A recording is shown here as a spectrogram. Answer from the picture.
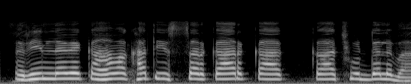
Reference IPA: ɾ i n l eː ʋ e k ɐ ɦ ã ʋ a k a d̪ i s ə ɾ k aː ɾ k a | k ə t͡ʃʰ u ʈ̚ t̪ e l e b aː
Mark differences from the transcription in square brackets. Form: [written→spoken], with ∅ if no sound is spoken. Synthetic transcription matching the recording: ɾ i n l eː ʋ e k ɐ ɦ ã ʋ a [k→kʰ] a [d̪→t̪] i s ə ɾ k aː ɾ k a | k [ə→a] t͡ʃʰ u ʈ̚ [t̪→d̪] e l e b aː

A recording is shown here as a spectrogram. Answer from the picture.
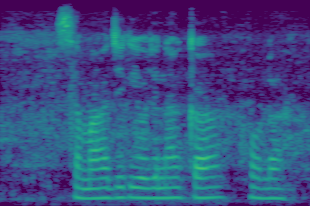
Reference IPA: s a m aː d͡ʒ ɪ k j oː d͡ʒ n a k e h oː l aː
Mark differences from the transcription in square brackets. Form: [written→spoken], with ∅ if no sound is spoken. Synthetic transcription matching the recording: s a m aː d͡ʒ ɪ k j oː d͡ʒ n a k [e→a] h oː l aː

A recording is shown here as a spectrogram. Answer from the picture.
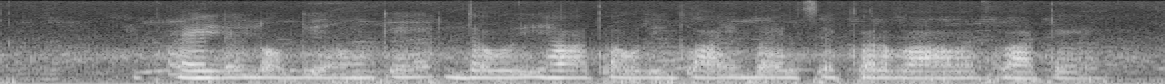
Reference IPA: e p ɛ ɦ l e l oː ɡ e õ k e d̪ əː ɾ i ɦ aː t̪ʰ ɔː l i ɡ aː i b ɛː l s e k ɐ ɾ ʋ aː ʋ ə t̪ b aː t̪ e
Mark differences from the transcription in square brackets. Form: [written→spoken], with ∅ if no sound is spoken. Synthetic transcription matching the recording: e p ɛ ɦ l e l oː ɡ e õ k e d̪ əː ɾ i ɦ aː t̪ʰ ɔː [l→ɾ] i ɡ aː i b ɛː l s e k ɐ ɾ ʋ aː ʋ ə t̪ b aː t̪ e

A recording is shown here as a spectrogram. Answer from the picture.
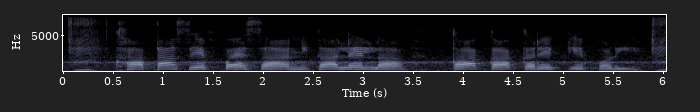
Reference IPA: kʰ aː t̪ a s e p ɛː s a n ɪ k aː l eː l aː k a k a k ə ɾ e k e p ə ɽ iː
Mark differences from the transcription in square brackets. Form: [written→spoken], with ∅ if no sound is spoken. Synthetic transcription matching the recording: kʰ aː t̪ a s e p ɛː s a n ɪ k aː l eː l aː k a k a k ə ɾ e k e p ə ɽ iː

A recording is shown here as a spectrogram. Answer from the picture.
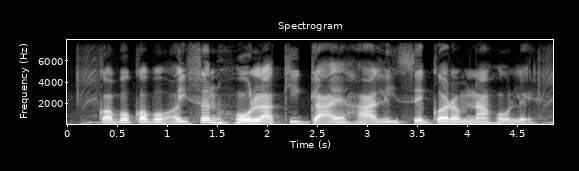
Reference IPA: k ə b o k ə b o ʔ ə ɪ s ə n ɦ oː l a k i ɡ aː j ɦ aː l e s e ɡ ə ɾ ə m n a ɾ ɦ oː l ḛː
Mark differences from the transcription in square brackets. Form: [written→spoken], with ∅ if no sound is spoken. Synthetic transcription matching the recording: k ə b o k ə b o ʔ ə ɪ s ə n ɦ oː l a k i ɡ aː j ɦ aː l [e→i] s e ɡ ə ɾ ə m n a [ɾ→∅] ɦ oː l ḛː

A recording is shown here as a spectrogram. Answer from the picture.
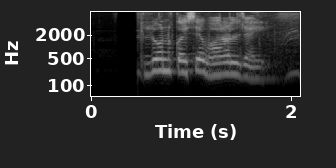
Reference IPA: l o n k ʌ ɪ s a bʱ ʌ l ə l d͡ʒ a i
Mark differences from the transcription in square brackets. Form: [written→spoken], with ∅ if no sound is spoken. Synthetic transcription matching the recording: l o n k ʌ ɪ s [a→e] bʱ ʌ [l→ɾ] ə l d͡ʒ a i

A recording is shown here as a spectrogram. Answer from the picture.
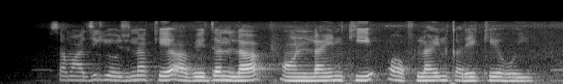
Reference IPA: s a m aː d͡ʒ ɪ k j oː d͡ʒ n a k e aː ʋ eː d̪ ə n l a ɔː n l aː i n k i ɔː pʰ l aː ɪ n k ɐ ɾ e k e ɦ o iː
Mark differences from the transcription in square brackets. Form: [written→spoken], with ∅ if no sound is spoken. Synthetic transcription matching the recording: s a m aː d͡ʒ ɪ k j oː d͡ʒ n a k e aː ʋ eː d̪ ə n l a ɔː n l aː [i→ɪ] n k i ɔː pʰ l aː ɪ n k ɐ ɾ e k e ɦ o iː

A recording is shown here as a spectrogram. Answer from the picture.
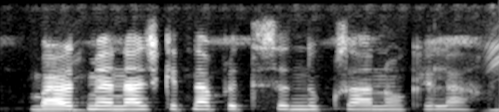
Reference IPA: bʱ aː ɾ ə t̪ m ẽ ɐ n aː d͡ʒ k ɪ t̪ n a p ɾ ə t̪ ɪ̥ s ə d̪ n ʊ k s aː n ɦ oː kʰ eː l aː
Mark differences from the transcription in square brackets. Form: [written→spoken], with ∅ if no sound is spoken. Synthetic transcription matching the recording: bʱ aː ɾ ə t̪ m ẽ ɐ n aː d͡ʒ k ɪ t̪ n a p ɾ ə t̪ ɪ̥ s ə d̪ n ʊ k s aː n ɦ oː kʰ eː l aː

